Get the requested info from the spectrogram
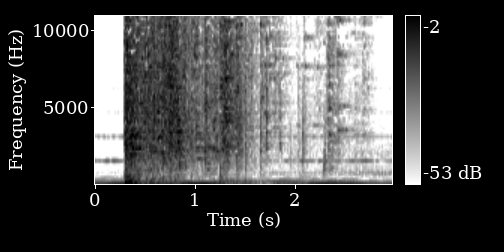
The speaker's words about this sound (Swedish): Där fanns det ju speglar. Jag har för mig att det fanns två till och med. Ja, två stycken. De sitter ju mitt emot varandra. På vardera sidan av rummet liksom. Och du går fram och krossar den ena.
